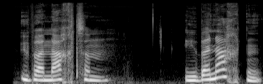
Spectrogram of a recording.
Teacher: there's no stress on the first syllable, so it's not separable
